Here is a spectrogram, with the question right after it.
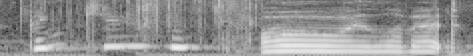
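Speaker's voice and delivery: high, loud burst of thanks; excited thanks. Real, not acted. Thanking the giver for spooky gifts, loud and high. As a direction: squeal the thanks out.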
